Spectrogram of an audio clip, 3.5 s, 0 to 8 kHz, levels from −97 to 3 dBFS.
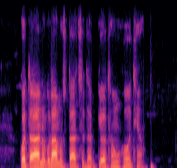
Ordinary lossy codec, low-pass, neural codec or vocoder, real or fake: Opus, 24 kbps; 7.2 kHz; none; real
